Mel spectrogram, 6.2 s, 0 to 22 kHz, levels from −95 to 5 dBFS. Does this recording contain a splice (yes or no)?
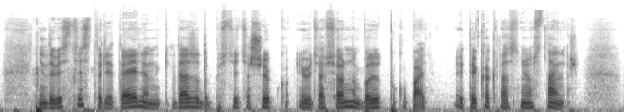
no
